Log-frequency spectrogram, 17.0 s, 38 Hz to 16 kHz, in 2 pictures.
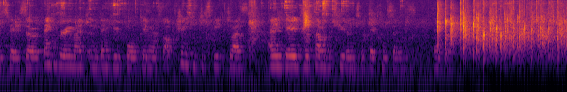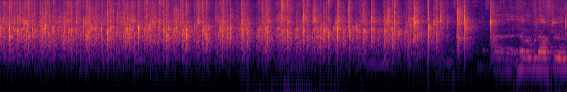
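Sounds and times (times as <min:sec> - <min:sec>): crowd applauding: 0:06.6 - 0:16.0.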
